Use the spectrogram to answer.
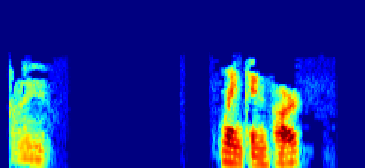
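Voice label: Incident Tactical 3, Scanner audio recording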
